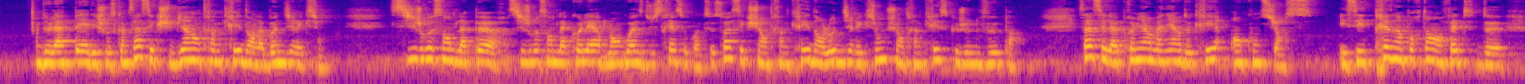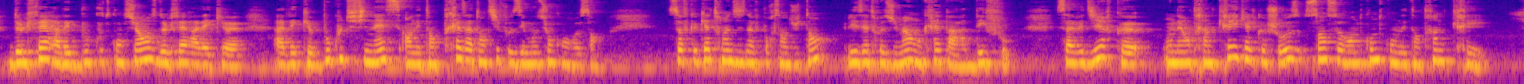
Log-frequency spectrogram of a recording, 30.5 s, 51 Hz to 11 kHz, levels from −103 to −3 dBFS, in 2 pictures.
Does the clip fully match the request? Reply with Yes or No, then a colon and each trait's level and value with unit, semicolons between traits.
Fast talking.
Yes: fast, 270 wpm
